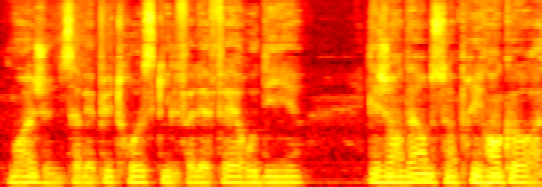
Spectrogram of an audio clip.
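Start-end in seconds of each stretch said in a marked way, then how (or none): none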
